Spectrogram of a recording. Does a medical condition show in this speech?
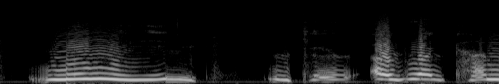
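Yes: cerebral palsy.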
